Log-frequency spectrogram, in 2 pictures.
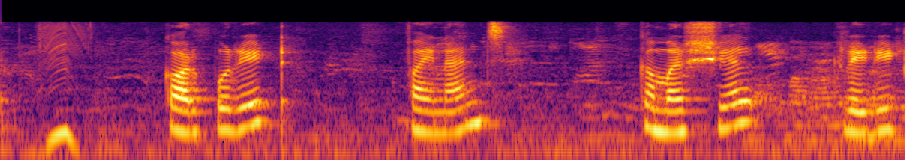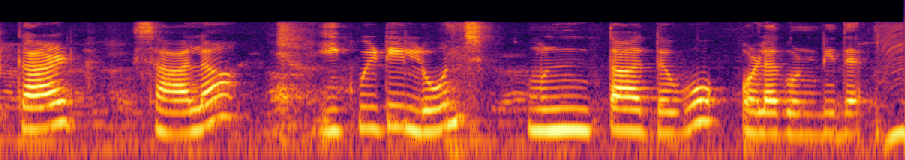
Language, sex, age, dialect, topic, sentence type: Kannada, female, 18-24, Mysore Kannada, banking, statement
